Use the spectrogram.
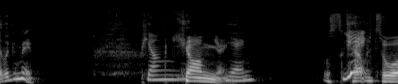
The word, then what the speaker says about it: Pyongyang: It's Pyongyang. Yes. Is that guy right? Yeah. All right. Look at me. Pyongyang.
